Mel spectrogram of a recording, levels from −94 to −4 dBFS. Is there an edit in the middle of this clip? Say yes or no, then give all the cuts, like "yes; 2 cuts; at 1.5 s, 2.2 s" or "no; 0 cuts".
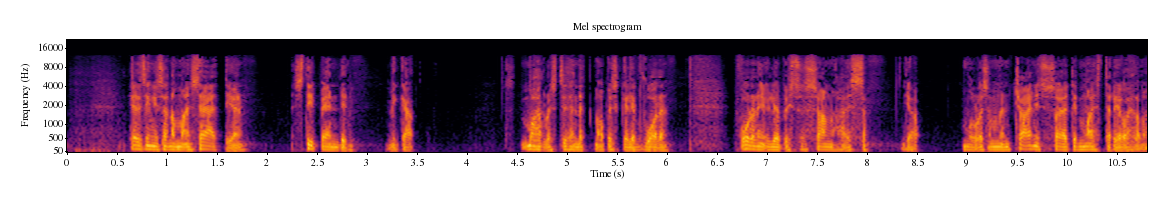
no; 0 cuts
